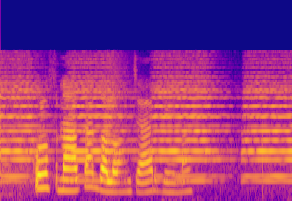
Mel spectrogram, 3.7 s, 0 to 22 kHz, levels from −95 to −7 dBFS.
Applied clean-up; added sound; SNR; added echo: none; Alarm; 3 dB; none.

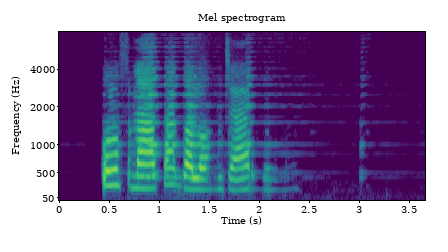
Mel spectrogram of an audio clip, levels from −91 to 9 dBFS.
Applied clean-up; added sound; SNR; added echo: neural mask model RNNoise.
